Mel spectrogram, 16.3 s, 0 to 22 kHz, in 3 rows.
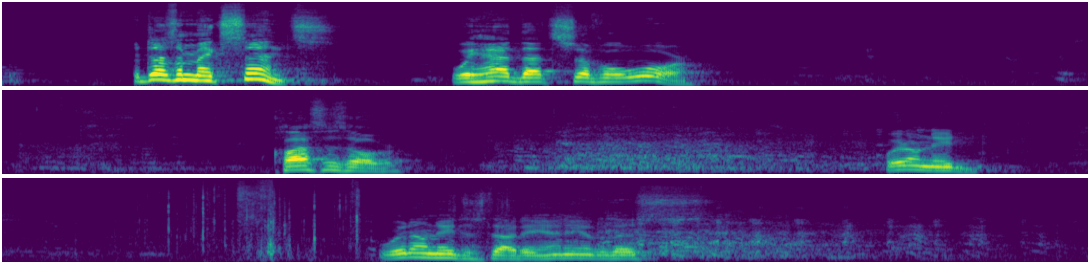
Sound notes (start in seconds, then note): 7.9 audience laughing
